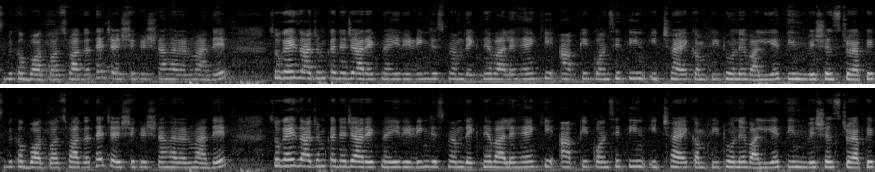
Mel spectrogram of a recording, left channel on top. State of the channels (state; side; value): normal; both; correlation 0.74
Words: का बहुत बहुत स्वागत है। जय श्री कृष्ण, हर हर महादेव। सो गाइज, आज हम करने जा रहे हैं एक नई रीडिंग जिसमें हम देखने वाले हैं कि आपकी कौन सी 3 इच्छाएं कंप्लीट होने वाली है, 3 विशेष जो आपकी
